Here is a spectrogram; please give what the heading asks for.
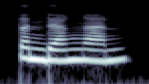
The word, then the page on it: tendangan: indonesian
